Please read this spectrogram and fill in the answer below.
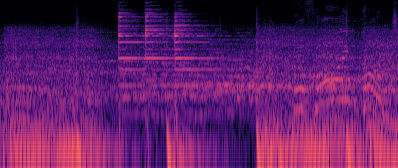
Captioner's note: cheers & applause; bell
